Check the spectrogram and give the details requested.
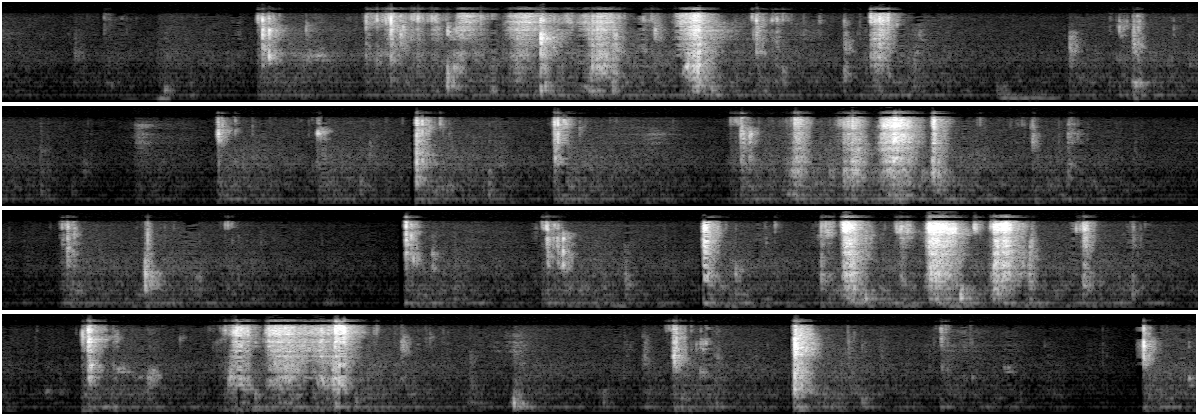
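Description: A person chewing and crunching fried tilapia, nibbling it off the bones, with wet mouth clicks. The sound comes in bursts every few seconds with short pauses between.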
